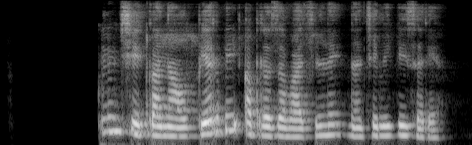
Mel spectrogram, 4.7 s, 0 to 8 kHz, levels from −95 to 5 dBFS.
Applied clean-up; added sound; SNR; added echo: neural mask model DeepFilterNet 3.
